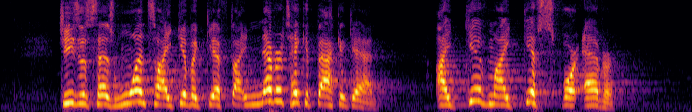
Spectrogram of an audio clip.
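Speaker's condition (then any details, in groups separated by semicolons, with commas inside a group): No condition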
